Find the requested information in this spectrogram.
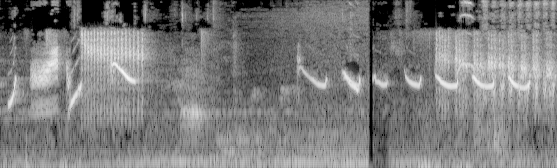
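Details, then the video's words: Common iora calling on a bird lure track: harsh buzzy bursts give way to a quick series of clear, drooping whistled notes, each falling then flattening, roughly three per second, with more buzzing behind. "suara pikat burung sirdum/sirtu/cipoh"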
